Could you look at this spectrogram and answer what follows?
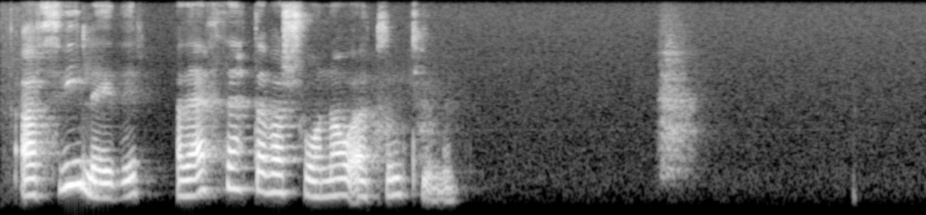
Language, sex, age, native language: Icelandic, female, 50-59, Icelandic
